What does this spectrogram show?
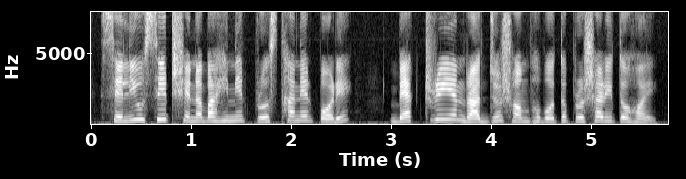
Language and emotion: Bengali, neutral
